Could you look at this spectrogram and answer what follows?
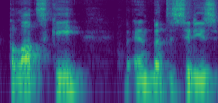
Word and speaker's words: Palacký: Just to correct the pronunciation, your pronunciation of the university was perfect, Palacký, but the city's pronounced Olomouc.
